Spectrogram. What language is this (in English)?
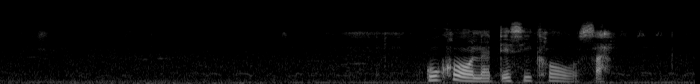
Swati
